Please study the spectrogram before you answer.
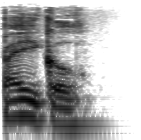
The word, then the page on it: bagel: British English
